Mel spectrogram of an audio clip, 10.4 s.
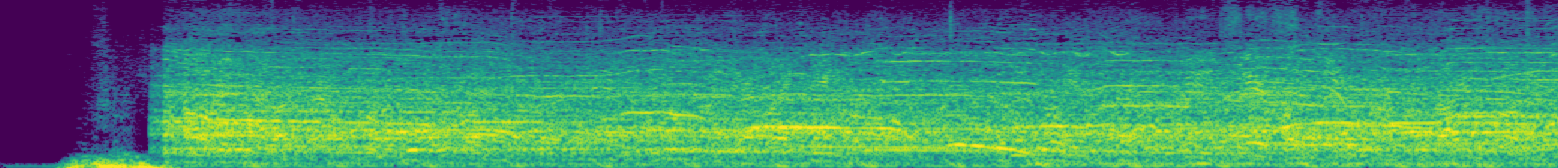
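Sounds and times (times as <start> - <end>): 
low thump: 0.4 - 1.1
football stadium crowd booing and cheering: 1.0 - 10.3.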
